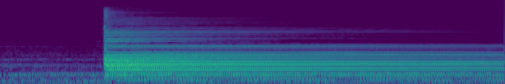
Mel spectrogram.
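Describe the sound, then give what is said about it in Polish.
A wall clock in a living room strikes four o'clock with a sudden, bright metallic chime that rings on and slowly fades, heard clearly in quiet with no voices. “Nagle zegar na ścianie w salonie wybił czwartą a ja aż podskoczyłam ze strachu, wciąż siedząc na sedesie.”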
